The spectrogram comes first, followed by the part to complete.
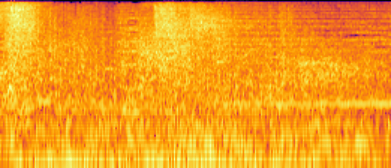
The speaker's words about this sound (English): He's about to destroy the statue.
